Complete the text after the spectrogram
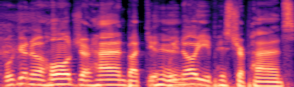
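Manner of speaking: put-on hard, tough-sounding Irish accent. Voicing a man's gangster Irish friends in a photo: Irish gangster voice. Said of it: "gangster Irish friends are like".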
